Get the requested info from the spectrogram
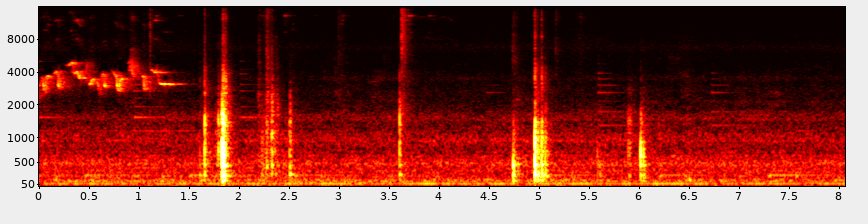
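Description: A songbird chirping in a quick warbling run for about the first second and a half. Then a series of sharp separate clicks and taps from steel jewellery pliers working aluminium wire and being set down on the wooden table, the loudest about two seconds in.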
